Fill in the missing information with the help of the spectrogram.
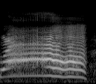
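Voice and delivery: loud, high drawn-out roar; mock crowd scream. Audience goes wild for CEO, mock screaming. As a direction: imitate a screaming fan crowd.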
